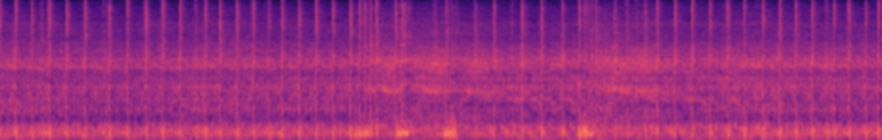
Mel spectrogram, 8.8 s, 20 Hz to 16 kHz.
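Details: Yamaha YZ250 two-stroke after rebuild and fixing an electrical fault, first start: crisp even popping at a fast steady idle, no misses or knocks, cold and warming up on choke; running cleanly.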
